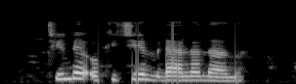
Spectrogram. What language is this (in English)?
Luo (Kenya and Tanzania)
